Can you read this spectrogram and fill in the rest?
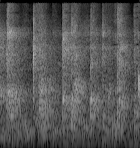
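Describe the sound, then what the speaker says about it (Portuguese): Church congregation clapping hands in praise during a worship service, a short burst of rhythmic claps at a moderate distance with no speech over it. "Vamos dar uma salva de palmas para Cristo Jesus."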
